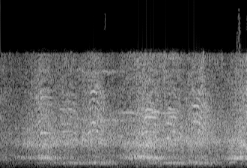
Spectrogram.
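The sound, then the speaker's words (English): A large arena crowd at a Knicks game chants loudly and continuously for Michael Beasley, the roar swelling and falling in a rhythmic wave of many voices with no single speaker standing out. “Listen to this crowd the chance aren't for Kristaps Porzingis, who has not played here in the fourth.”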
